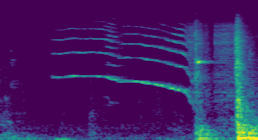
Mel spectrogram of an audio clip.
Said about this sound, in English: Just had to close the door.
